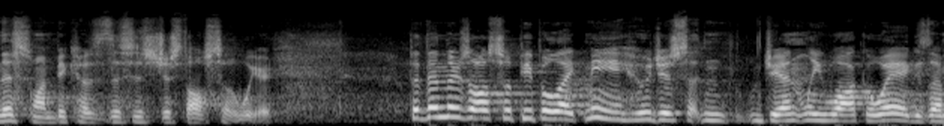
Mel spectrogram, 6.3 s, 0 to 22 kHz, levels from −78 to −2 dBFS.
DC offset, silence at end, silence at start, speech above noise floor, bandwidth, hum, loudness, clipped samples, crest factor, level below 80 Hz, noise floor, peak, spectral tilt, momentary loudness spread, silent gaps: under 0.1%; 0 s; 0 s; 25 dB; 13.5 kHz; none; -21 LUFS; under 0.1%; 12 dB; -68 dBFS; -46 dBFS; -8 dBFS; -3 dB/octave; 11 LU; none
